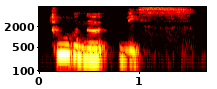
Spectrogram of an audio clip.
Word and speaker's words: tournevis: Un tournevis. So here we pronounce the S as well.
